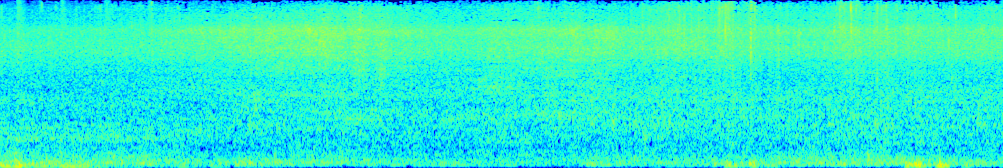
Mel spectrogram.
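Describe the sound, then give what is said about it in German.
Steady, dense rain pours down during a thunderstorm with lightning, raining in, without a break, a continuous hissing wash with heavy low rumble underneath and a few slightly stronger gusts near the end. No voices. “Donner, äh, äh, es regnet rein.”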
